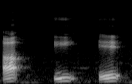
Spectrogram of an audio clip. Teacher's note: अब आप इनको जब बोल के देखोगे तो आपको पता चलेगा कि इसमें जो ओ है ये पीछे से बोला जा रहा है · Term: पश्य स्वर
